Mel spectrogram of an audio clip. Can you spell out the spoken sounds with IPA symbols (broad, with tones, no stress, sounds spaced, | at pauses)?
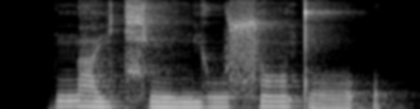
n̪ a˥˧ j t͡ɕʰ ĩ˧ ŋ j u˧ s ɔ̃˦ t̪ o˨ ʔ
